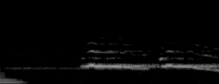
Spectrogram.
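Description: Soft background music: a flute holds one long note, coming in about a second in after a short gap.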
